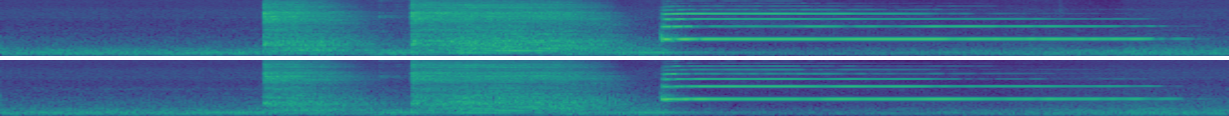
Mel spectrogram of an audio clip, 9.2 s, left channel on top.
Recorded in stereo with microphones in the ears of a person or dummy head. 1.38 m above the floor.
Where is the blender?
25° left (ahead or behind), 1.6 m.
